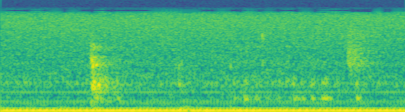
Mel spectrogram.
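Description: A pause in the narration filled by a steady low hum in the recording, with a faint short sound about half a second in.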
